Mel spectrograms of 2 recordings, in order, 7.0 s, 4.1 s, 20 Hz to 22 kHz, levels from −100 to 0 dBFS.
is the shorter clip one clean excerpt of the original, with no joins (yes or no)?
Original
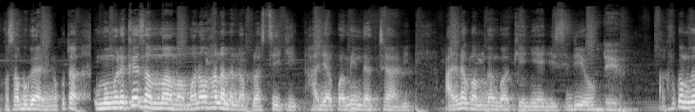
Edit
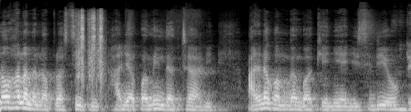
yes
